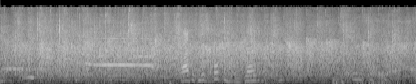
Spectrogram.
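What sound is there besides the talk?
audience applause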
